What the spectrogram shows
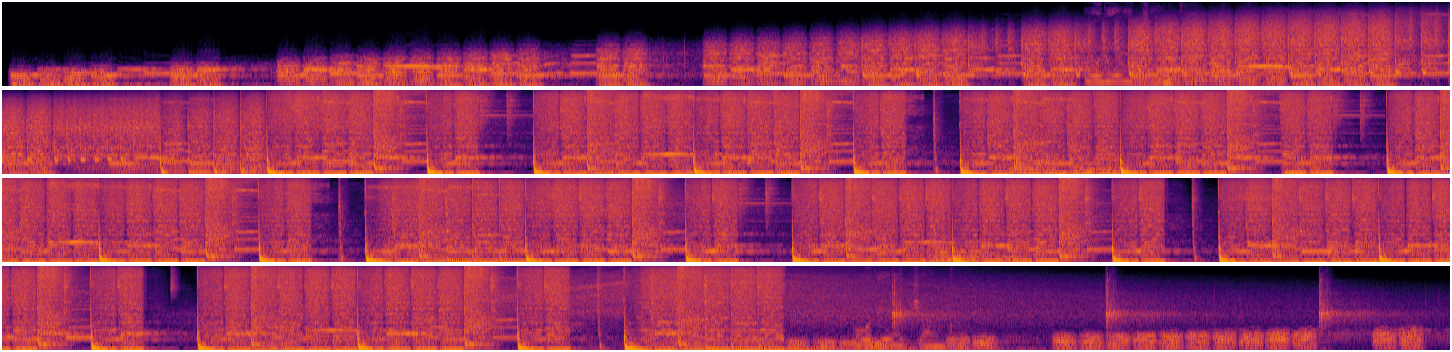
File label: future bass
